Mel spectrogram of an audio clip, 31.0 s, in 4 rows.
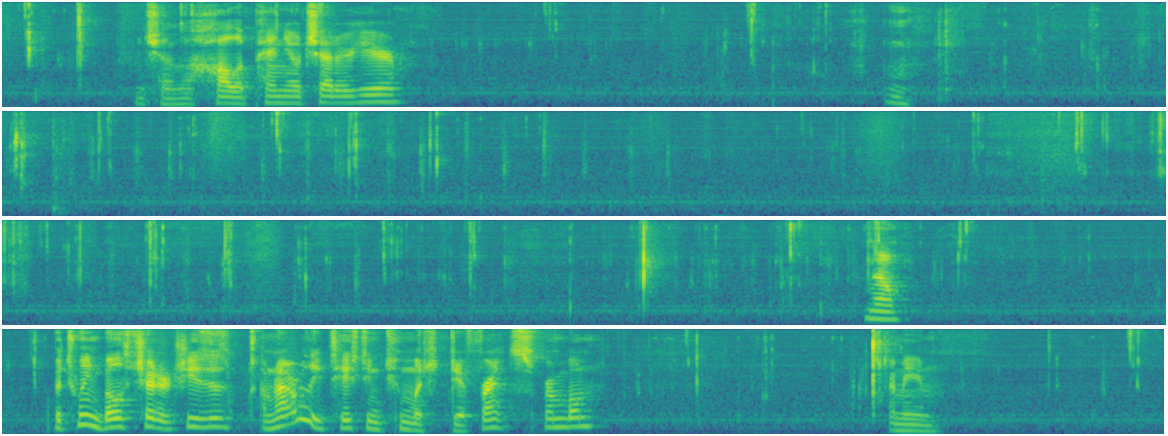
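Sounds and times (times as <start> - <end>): faint steady hum: 0.0 - 31.0
wet chewing mouth clicks: 4.7 - 12.4, 30.2 - 31.0.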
